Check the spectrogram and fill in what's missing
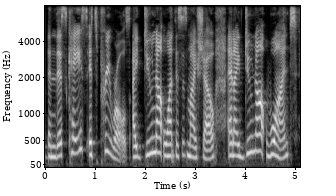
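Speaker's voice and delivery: ordinary delivery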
